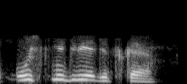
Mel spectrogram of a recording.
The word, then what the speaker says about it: Усть-Медведицкая: Подскажите, пожалуйста, это Медведицкая, правильно попала? – Усть-Медведицкая. – Извините, пожалуйста, за ударение, потому что хотела вас уточнить.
